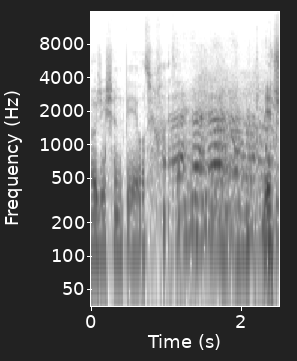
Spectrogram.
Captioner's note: laughter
